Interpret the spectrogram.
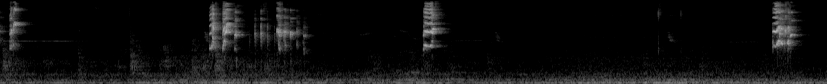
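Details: Intermittent chirping from a breeding pair of lovebirds: a quick cluster of three shrill notes, then single sharp chirps spaced several seconds apart over a steady low hum.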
